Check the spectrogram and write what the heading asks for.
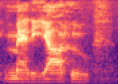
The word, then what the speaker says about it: Mattiyahu: So on one page it will say Matthew, and then on the opposing page it will say Mattiyahu, which is the Hebrew pronunciation of his name.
